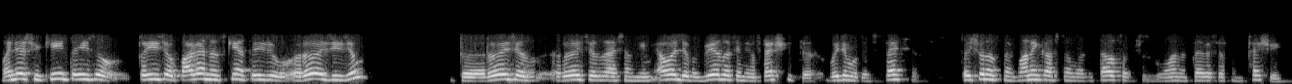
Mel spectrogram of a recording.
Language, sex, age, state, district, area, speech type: Kashmiri, male, 18-30, Jammu and Kashmir, Kupwara, rural, conversation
